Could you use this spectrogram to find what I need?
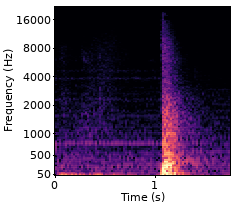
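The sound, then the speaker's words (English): A single hard punch against a refrigerator, a sharp low-heavy impact with a brief rattling decay, following a second of quiet hum. “Yeah, I'm going to punch my fridge before I talk more about Digimon.”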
